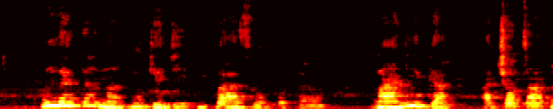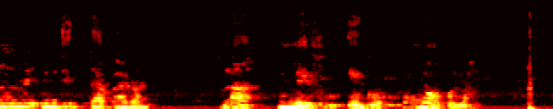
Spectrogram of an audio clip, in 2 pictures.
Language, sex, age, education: Igbo, female, 46-60, tertiary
